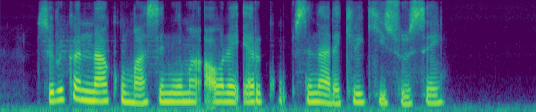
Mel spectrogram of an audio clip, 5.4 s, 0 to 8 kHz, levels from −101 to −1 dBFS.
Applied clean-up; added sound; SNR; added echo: neural diffusion model UNIVERSE++.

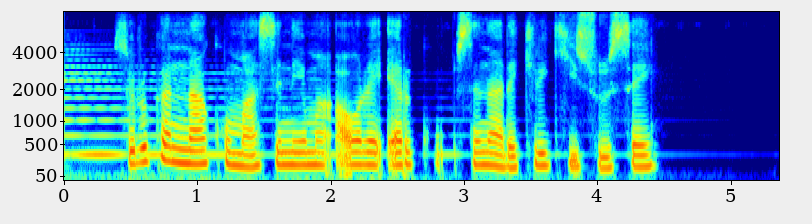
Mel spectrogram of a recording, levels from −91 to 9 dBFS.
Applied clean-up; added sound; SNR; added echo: neural mask model RNNoise.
